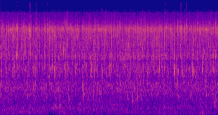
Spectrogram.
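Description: Water pours steadily into a garden pond during a water change, a continuous close gushing and splashing that stays level throughout with no talk.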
